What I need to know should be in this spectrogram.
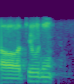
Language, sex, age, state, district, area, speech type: Bodo, male, 30-45, Assam, Kokrajhar, rural, conversation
